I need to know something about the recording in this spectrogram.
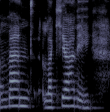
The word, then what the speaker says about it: Mand-Lakhiani: Yeah, it's man Lakani and it's a little complicated because it's uh half Estonian and half Indian.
